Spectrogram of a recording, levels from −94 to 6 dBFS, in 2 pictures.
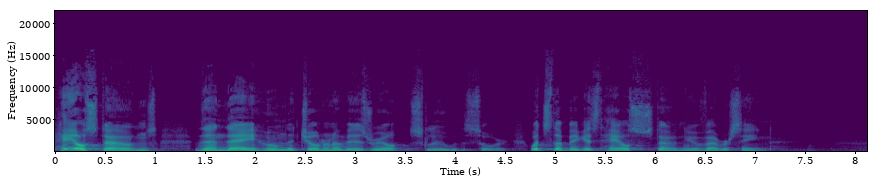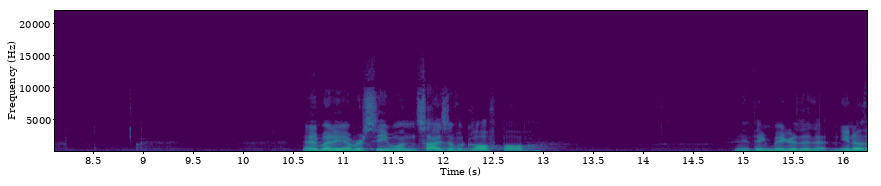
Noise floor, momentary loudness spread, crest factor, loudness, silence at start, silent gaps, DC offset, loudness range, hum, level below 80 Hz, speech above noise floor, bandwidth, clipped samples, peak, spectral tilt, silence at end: -85 dBFS; 15 LU; 24 dB; -42 LUFS; 0 s; none; under 0.1%; 9 LU; none; -88 dBFS; 43 dB; 14 kHz; under 0.1%; -20 dBFS; -6 dB/octave; 0 s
